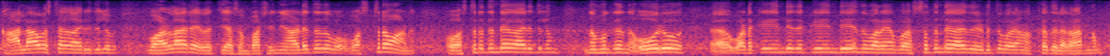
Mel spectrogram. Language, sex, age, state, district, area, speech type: Malayalam, male, 45-60, Kerala, Alappuzha, rural, spontaneous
